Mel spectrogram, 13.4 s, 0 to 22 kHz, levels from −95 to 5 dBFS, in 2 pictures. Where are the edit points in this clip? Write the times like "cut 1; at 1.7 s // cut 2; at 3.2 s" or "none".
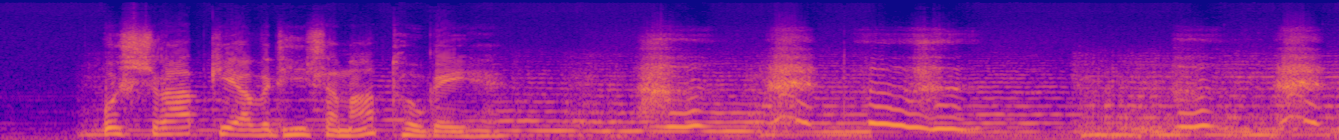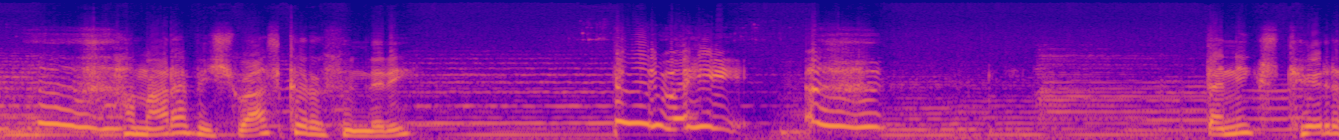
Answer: none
